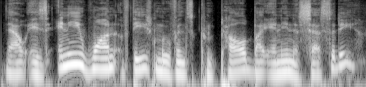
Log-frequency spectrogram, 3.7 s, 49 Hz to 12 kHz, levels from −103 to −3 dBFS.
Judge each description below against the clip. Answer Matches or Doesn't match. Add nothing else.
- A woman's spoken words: Doesn't match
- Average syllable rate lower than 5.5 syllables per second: Doesn't match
